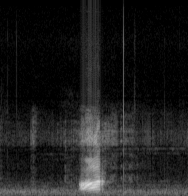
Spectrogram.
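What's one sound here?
A man's voice briefly sounds through an online call.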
